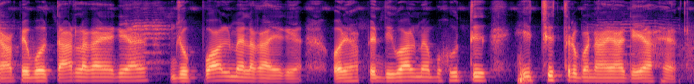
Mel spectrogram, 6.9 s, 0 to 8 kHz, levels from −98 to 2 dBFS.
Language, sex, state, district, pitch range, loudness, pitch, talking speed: Hindi, male, Jharkhand, Deoghar, 115-130 Hz, -17 LUFS, 125 Hz, 190 wpm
